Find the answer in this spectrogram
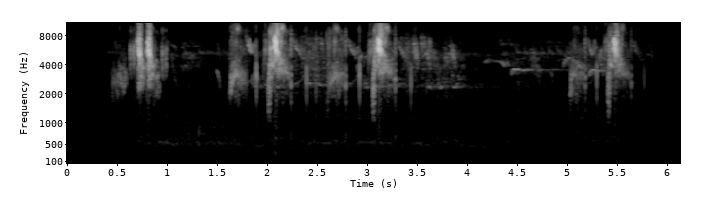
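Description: A swallow twitters in quick, high chirps and warbling chatter, with louder sharp notes about once a second, over a steady low hum of background noise.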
